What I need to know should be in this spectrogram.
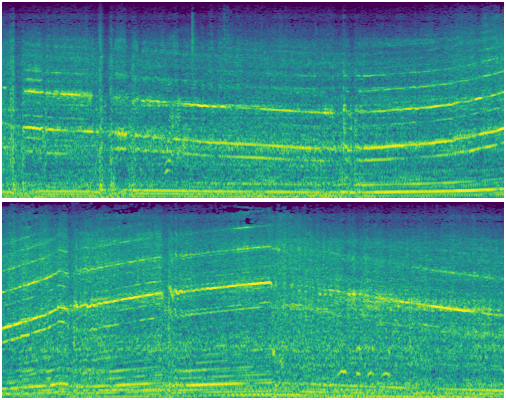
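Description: A race car engine roars loudly, revving up and down through the gears.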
